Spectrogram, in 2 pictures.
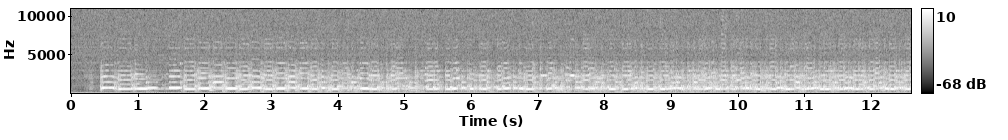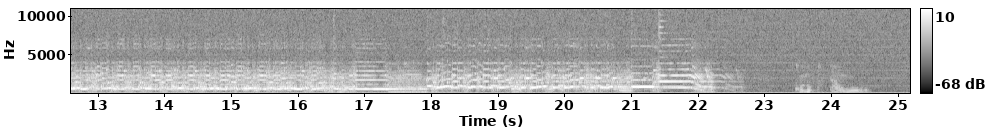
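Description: Electric guitar, a Stratocaster-style solid-body, playing a fast, repeating neoclassical shred lick for about twenty seconds, with a short break partway through. It ends on a held note and then a note bent down and back up. The player calls the pattern quite hard and tiring to play.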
